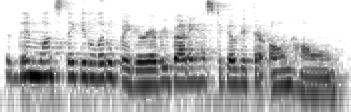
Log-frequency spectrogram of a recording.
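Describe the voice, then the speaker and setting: A woman's voice: mid-range voice, very animated, quick pace, warm tone, reverberant. A woman reading a picture book aloud to young children like a teacher, expressively and with simple explanatory asides.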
